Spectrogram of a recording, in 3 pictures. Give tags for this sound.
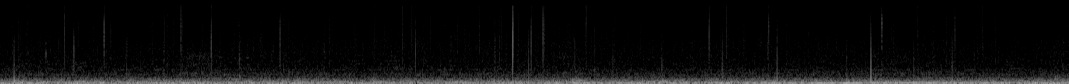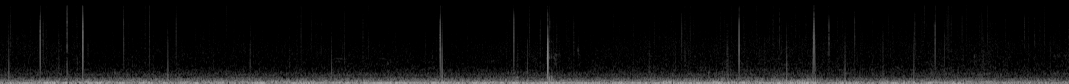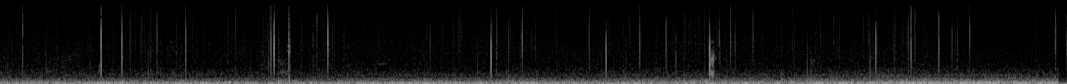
phonograph; retro; turntable; record; surface-noise; vintage; album; vinyl; LP; crackle

